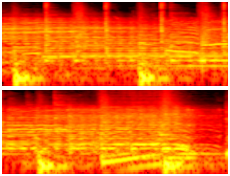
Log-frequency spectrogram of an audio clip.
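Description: Background music led by guitar, with a short dip in loudness near the end.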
